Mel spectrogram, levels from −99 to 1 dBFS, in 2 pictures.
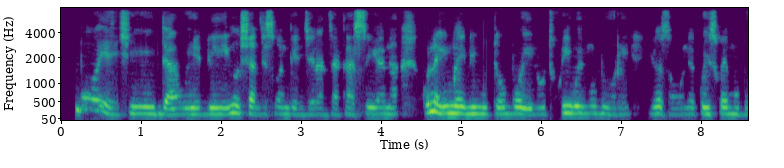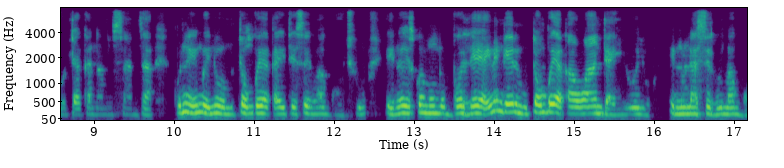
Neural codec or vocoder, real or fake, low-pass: codec, 44.1 kHz, 7.8 kbps, Pupu-Codec; fake; 7.2 kHz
